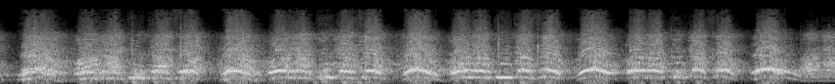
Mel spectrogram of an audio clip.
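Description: A group of men chanting loudly in unison while they jump, repeating a short rise-and-fall shout about twice a second.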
